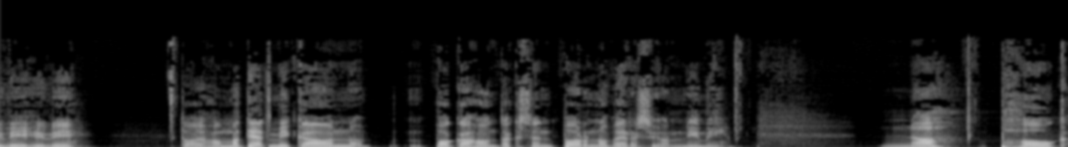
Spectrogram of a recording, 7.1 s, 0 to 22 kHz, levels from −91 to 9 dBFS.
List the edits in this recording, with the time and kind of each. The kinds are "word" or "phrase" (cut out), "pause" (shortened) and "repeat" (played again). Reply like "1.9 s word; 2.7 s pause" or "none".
1.2 s word; 1.8 s word; 3.7 s word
